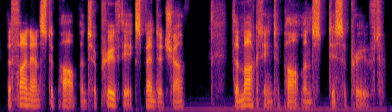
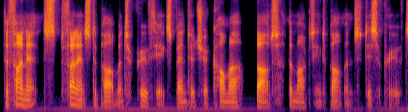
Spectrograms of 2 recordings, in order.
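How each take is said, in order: First: Full stop between "expenditure" and "The marketing"; a clear break between the sentences; two full sentences. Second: "comma" spoken, then "but" carries on; one sentence with a conjunction; joined with but. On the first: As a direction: read as two separate statements. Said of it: "A comma on its own, too weak". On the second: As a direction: link the two halves with "but". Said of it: "So the alternative will be". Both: Shown as a demonstration.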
